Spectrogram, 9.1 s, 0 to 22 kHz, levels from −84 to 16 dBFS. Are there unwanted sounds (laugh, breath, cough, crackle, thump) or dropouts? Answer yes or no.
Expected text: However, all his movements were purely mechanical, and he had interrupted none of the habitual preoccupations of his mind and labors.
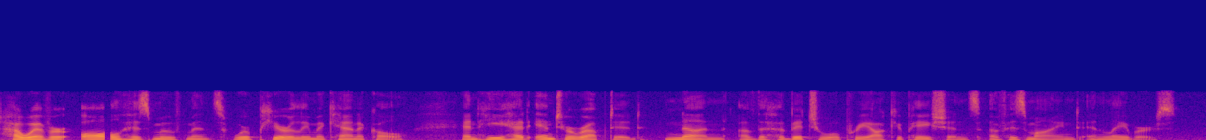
yes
